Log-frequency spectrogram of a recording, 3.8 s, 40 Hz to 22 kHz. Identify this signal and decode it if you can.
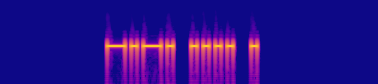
Morse code, heard as a keyed tone, about 20 wpm, 700 Hz. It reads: CHE
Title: Build A Word - 1 Letter At A Time - 5-Letter Words - 20wpm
